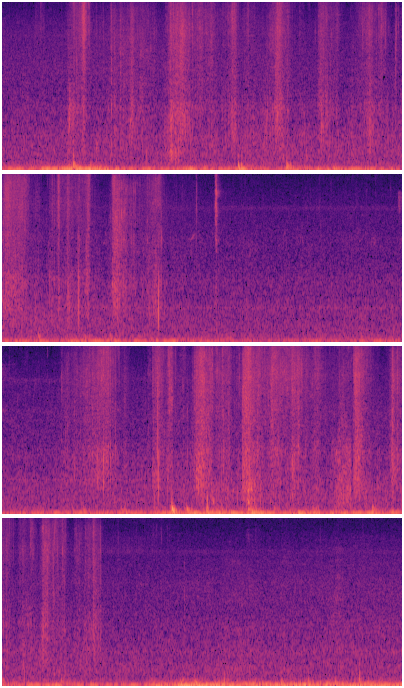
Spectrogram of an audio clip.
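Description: Footsteps through dead leaves, sticks and brush on a forest floor, rustling and crunching in uneven strides, in two spells with a quieter lull in between.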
